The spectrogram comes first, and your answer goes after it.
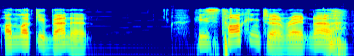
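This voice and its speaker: A man's voice: on the high side, measured pace, fairly bright tone, clean tone, no room sound, dull audio, soft background music. A man giving casual, rambling gameplay commentary as a streamer, thinking aloud as he plays. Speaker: game streamer.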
